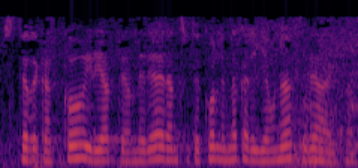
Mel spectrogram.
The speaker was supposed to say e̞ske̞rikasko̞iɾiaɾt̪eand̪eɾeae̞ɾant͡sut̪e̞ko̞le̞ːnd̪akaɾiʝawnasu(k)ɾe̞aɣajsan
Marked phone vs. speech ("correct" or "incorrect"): incorrect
